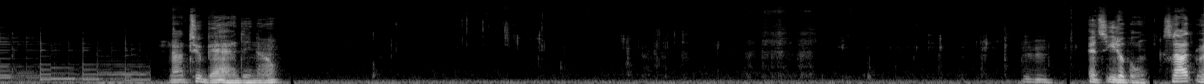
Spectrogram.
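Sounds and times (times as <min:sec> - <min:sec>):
low steady hum: 0:00.9 - 0:12.0
crunchy chewing: 0:03.6 - 0:10.9.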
